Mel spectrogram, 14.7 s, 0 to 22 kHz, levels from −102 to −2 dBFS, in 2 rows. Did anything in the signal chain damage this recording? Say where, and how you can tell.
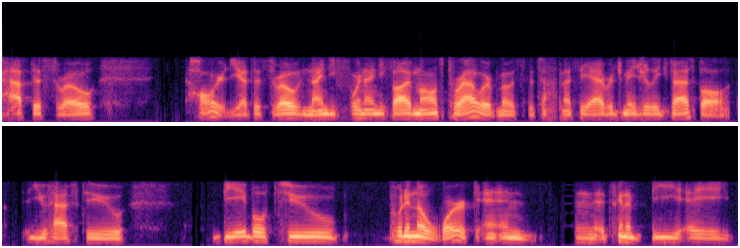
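Yes. At the codec stage, AMR narrowband mobile coding confines the speech to about 150 Hz to 3.6 kHz, and its pulse-driven vocal-tract model adds a buzzy, synthetic edge that fits a mid-rate mode near 10 kbps.

At the network stage, lost AMR speech frames at 3.38–3.62 s, 5.44–5.62 s and 12.98–13.30 s trigger concealment. The decoder repeats the last pitch and tract settings at falling gain, so the sound smears and fades.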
